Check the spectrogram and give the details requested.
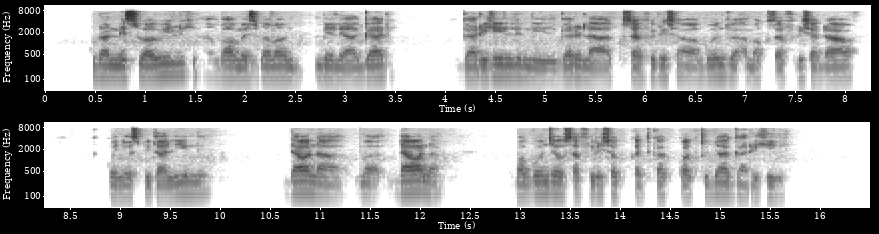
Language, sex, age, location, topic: Swahili, male, 18-24, Nakuru, health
